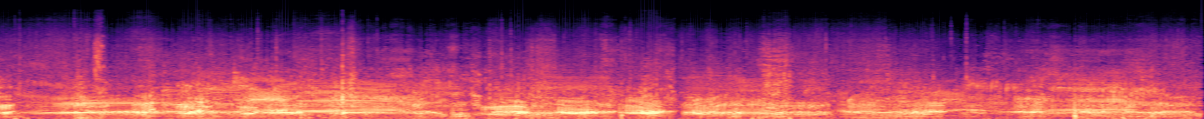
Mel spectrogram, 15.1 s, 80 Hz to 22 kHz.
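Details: A crowd of Steller sea lions at a haulout roars and growls together in a deep, steady, overlapping chorus, 24 September 2018.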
